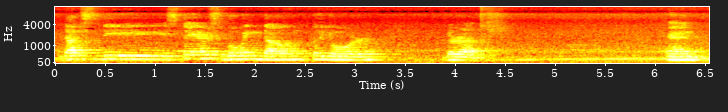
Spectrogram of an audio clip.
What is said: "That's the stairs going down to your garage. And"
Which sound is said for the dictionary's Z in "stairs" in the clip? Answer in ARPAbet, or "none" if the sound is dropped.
S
